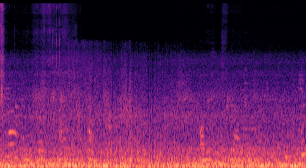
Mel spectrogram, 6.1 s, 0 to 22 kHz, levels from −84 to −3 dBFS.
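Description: From 1.37 s to 3.71 s the sound turns rough and watery, and the top end goes dull as everything above 8 kHz disappears, against roughly 20 kHz before and after. This is a call bitrate drop: the bandwidth estimate fell and the encoder was told to spend far fewer bits. The sound points to Opus dropping from around 64 kbps to about 9 kbps, where it stays for about 2.3 s before the bitrate recovers.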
